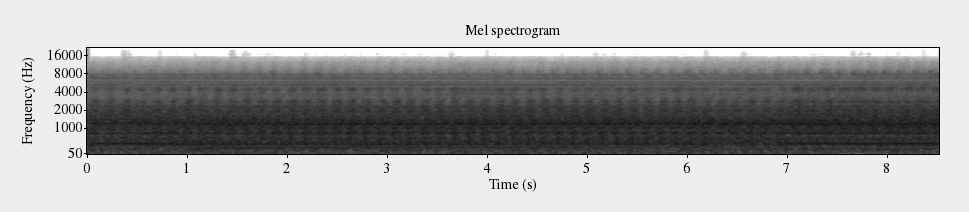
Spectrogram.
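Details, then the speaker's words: 12-valve Cummins diesel with P-pump and Allison automatic in a junkyard trolley: even steady diesel clatter at constant idle with no misses or knocks; sounds healthy. "where's right up and it sounds pretty good we'll go in here"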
